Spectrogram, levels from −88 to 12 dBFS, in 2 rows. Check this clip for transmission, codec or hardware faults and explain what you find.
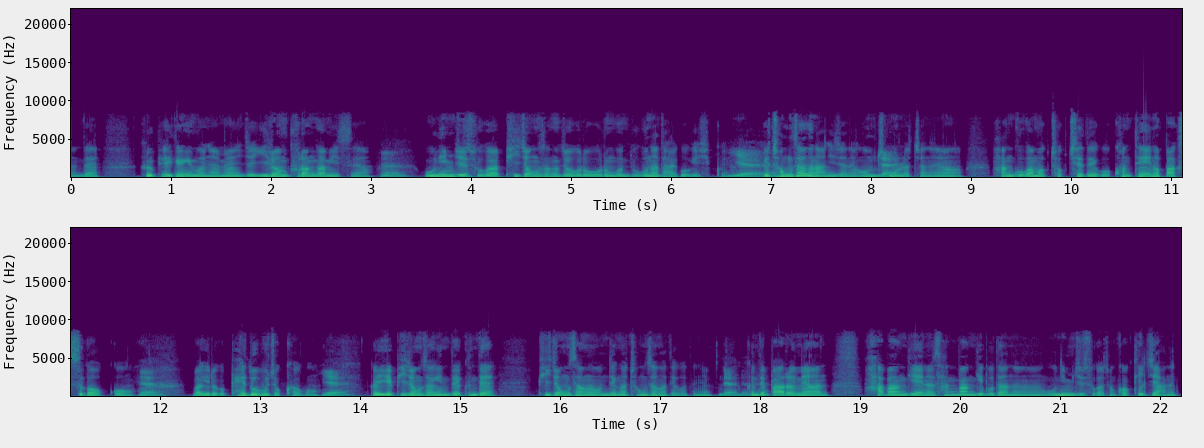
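No faults detected.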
